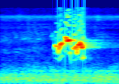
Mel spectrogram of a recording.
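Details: Single short, slurred whistled phrase from a sooty-headed bulbul, three or four quick bubbly notes, over a steady low hum.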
